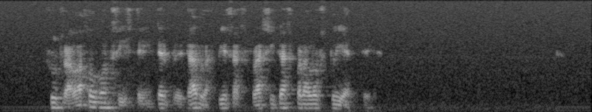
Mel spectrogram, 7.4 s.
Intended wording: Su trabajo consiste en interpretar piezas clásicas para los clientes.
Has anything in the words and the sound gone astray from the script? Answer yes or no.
yes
